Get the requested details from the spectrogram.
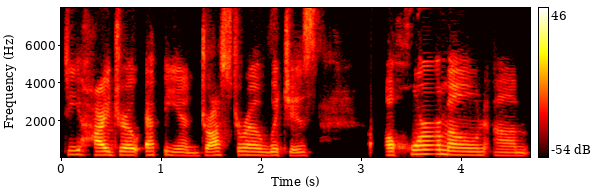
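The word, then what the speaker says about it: dehydroepiandrosterone: want to make sure i say it right dehydro epi androsterone which is a hormone like a precursor that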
